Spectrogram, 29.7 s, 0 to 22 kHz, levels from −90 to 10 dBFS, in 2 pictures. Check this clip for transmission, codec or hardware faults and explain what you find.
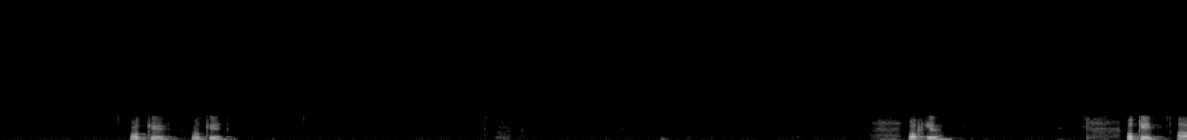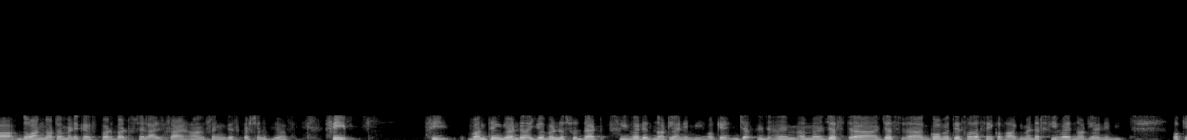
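One codec fault runs through the whole speech clip. iLBC codec, throughout: each 30 ms frame is coded independently, leaving speech plainly rough and synthetic, with nothing above 3.8 kHz, which fits the 13.33 kbps mode.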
